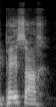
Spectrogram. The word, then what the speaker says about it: Pesach: Happy Pesach. Is that how you say it? Yeah. It sounded like you were speaking Klingon for a second. Pesach.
